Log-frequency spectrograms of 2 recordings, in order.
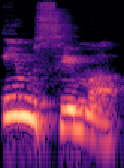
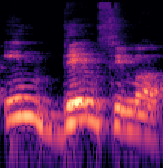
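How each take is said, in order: First: It is contracted into the single word 'im'. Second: It is said as two separate words, 'in dem'. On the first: "ये बन जाएगा इम" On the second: "तो बन जाएगा इन देम सिमा"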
